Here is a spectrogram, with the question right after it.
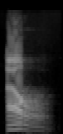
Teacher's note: ro sukun sebelumnya fathah dibaca tebal.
